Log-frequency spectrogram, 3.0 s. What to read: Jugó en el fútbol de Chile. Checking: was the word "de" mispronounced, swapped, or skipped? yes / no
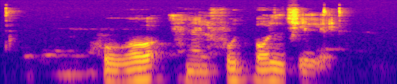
yes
